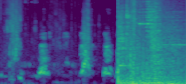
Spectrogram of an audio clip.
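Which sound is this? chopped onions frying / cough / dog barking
dog barking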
